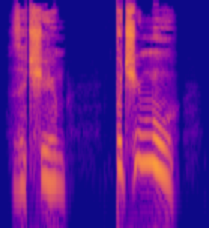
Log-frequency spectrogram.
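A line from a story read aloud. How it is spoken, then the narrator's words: Hoarse rasp. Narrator (Russian): прохрипел Сад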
